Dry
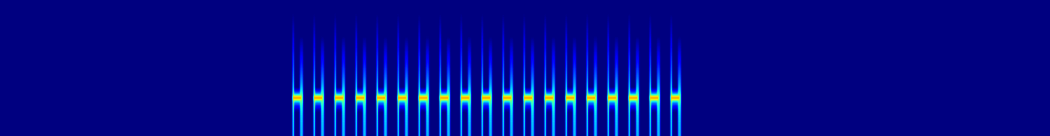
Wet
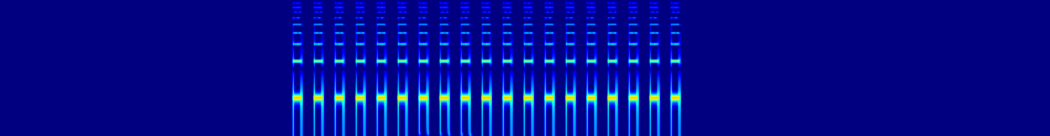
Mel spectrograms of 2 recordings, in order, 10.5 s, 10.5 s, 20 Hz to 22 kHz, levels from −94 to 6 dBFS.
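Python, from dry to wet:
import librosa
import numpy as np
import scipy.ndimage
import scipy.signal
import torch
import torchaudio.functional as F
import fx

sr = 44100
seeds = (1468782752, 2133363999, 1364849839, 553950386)

y = scipy.signal.medfilt(x, 25)
y = fx.highpass(y, sr, hz=fx.line((4.06, 140.0), (4.72, 62.0)), slope=24, at=(4.06, 4.72), fade=0.02)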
